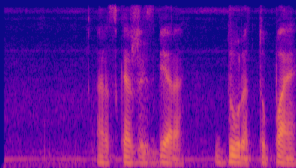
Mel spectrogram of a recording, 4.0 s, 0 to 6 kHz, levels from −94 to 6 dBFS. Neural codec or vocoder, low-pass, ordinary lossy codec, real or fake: vocoder, 44.1 kHz, 128 mel bands, Pupu-Vocoder; 5.4 kHz; none; fake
